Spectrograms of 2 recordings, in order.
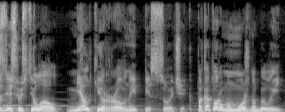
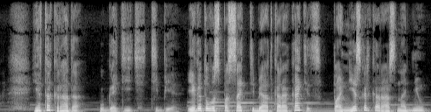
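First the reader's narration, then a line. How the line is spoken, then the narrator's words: Whispered. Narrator (Russian): Фрекен Снорк зарделась от удовольствия, потупила глазки и прошептала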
